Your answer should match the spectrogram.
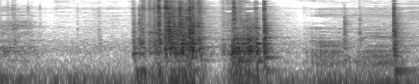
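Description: Handling noise from a chrome side-mirror cover turned in the hand close to the microphone: light clicks and two brief rustling scrapes about halfway through.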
